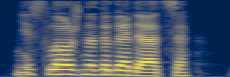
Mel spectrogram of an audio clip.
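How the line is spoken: Snide, mocking. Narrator (Russian): ехидно заметил змей

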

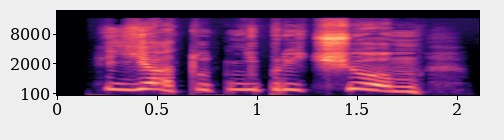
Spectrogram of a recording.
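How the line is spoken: Tearful complaining. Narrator (Russian): плачущим голосом жаловалась

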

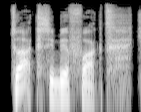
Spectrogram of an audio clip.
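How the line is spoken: Sour tone. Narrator (Russian): кислым тоном прокомментировал услышанный Анзоров

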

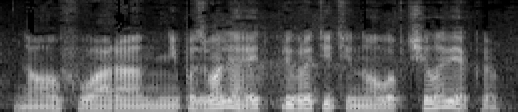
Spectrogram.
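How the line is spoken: Muttered. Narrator (Russian): пробормотал я

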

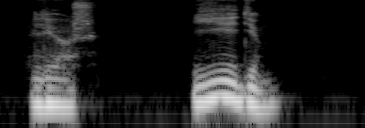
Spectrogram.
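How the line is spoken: Calm. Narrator (Russian): спокойно сказала Маруся

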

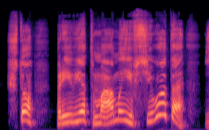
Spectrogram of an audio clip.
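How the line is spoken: Screaming. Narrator (Russian): завопила она

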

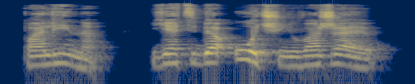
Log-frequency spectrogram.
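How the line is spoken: Quiet. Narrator (Russian): тихо проговорил Городецкий

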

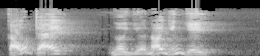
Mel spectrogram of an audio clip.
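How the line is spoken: Near shouting. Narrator (Vietnamese): Quyết Lan đồng tử nói như thét

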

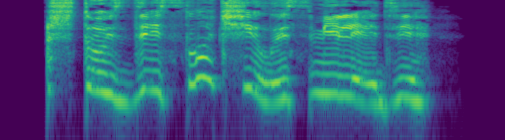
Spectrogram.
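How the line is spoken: Squeaky exclamation. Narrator (Russian): писклявым голосом воскликнул он

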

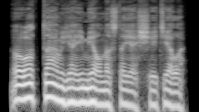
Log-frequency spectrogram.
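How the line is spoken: Sad reply. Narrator (Russian): печально откликнулся навигатор

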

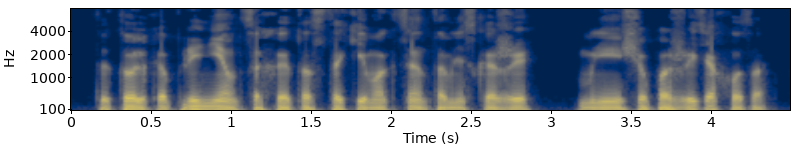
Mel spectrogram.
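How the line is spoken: Quiet speech. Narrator (Russian): негромко сказал

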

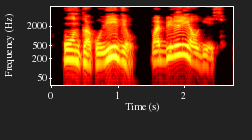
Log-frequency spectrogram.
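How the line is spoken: Statue's bass, hoarse laugh. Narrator (Russian): пробасила живая статуя и заржала хрипло и скрипуче

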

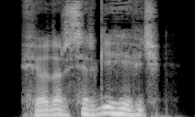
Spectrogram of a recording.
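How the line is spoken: Breathed out. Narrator (Russian): выдохнул

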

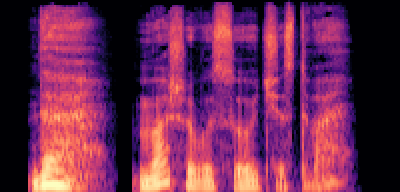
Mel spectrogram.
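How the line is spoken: Tired. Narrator (Russian): устало подтвердил Ник

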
